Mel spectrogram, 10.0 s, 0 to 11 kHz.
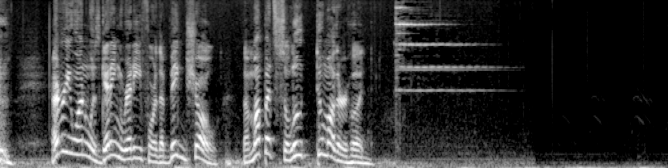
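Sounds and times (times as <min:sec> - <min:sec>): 
speech: 0:00.8 - 0:06.0
bright bell chime signaling a page turn: 0:05.9 - 0:07.8.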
